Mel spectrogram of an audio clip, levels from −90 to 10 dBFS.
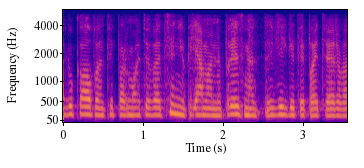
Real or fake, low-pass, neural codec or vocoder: fake; 5.4 kHz; codec, 16 kHz, 1.1 kbps, Voila-Tokenizer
